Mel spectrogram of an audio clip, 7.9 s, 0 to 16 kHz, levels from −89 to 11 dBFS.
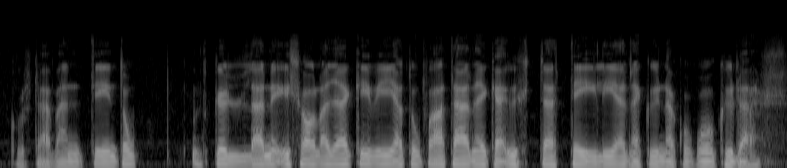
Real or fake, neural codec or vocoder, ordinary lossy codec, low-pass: real; none; none; 7.2 kHz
